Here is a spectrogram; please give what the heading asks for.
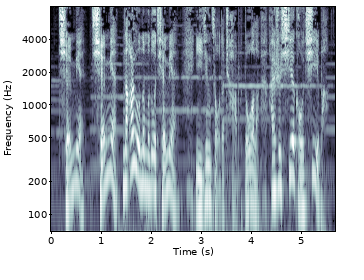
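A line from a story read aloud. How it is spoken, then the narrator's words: Breathless, exhausted, indignant. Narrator (Chinese): 疲乏的喘不过气的泥沙愤愤的说道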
